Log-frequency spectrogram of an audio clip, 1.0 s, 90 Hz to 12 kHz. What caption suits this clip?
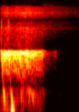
Shooting Sounds 039
futuristic, gun, laser, shoot, shooting, weapon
